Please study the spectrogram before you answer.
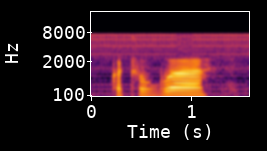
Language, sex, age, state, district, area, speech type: Dogri, male, 30-45, Jammu and Kashmir, Udhampur, urban, spontaneous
